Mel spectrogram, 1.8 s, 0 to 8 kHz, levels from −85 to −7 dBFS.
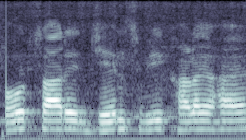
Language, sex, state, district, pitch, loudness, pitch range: Hindi, male, Jharkhand, Deoghar, 150 Hz, -16 LUFS, 145-150 Hz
